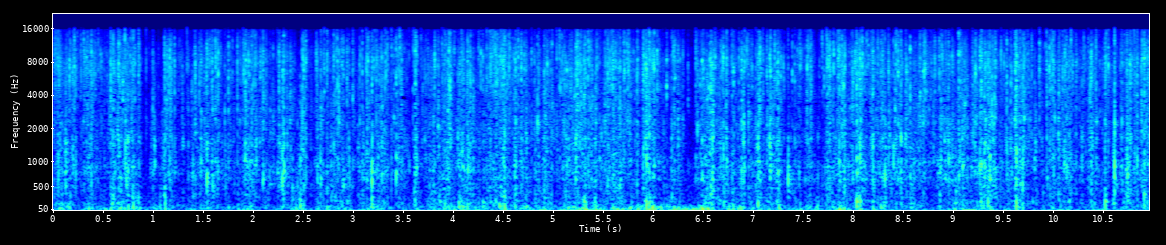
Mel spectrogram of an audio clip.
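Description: Clear polyethylene air-pillow packaging film, mostly deflated, is crumpled by the fingertips. It makes a continuous, dense crinkling and crackling with bright, high-heavy texture and many quick overlapping snaps throughout.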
